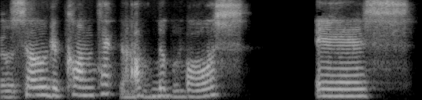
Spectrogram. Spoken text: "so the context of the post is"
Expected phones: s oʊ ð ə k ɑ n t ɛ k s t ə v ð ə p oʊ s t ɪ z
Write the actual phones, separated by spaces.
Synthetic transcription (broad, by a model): s oʊ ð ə k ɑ n t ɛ k t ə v ð ə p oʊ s ɪ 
